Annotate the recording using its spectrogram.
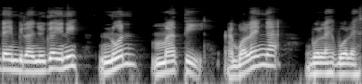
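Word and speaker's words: ن: Bunyi konsonan dari huruf nun apa? Bunyi konsonan dari huruf nun adalah n. Ya, betul enggak? Bunyi konsonan dari huruf nun adalah n. Ya, en ya. Jelas ya? En en. Oke, lanjut.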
